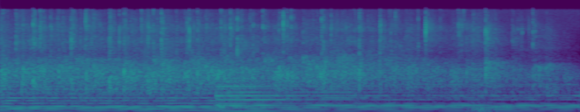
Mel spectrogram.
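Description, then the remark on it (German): A church audience applauds for Jesus steadily for several seconds during an evening worship service, a dense crackling clatter of many hands, while sustained keyboard chords hold and shift underneath. No one speaks. “Lasst uns ihm einen Applaus geben heute Abend.”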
